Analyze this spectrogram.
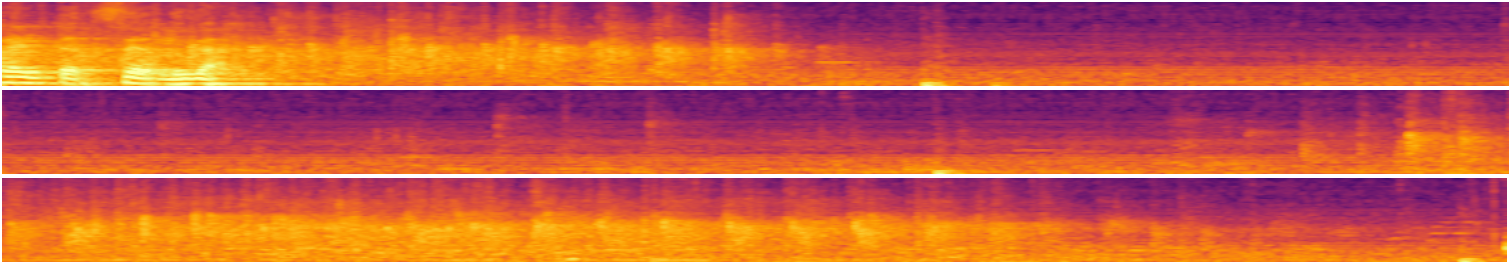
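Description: An audience applauds in a large hall.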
